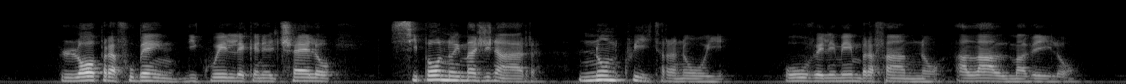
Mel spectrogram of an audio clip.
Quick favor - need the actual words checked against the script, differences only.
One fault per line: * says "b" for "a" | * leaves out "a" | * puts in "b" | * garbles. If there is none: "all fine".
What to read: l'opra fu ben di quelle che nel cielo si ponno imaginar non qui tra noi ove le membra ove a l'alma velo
* says "fanno" for "ove"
